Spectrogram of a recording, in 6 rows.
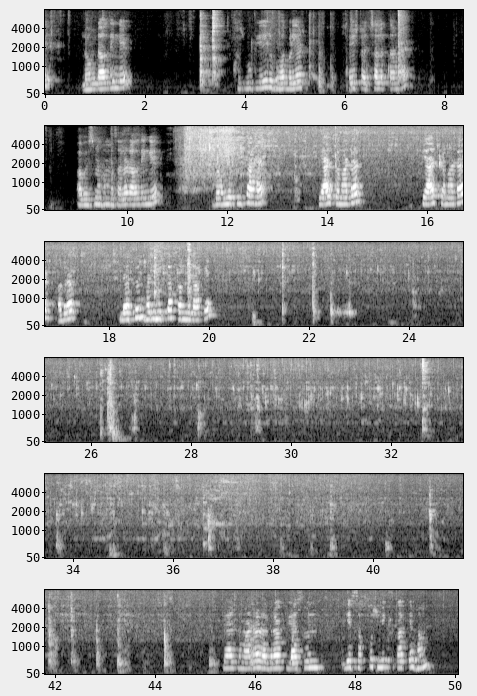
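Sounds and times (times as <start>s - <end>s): paste sizzling in oil: 10.9s - 50.0s
ladle scraping and tapping pan: 35.7s - 37.5s.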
